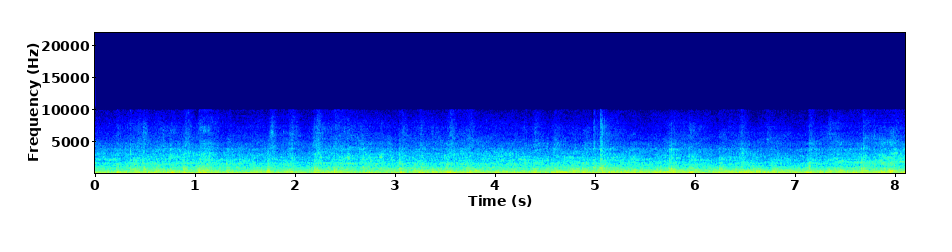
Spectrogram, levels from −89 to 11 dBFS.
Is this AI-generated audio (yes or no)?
yes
